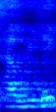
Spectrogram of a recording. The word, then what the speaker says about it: Awilé: Et en araméen, ceux qui pleurent se dit « Awilé », prononcé Awilé, même si ça s'écrit A-B-I-L-E.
